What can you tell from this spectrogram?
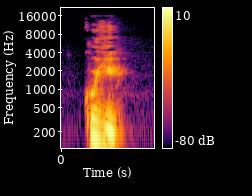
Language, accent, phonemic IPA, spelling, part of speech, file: French, France, /ku.jy/, couillu, adjective, LL-Q150 (fra)-couillu.wav
- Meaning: 1. testicled, testiculated (having testicles) 2. ballsy; brave; courageous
